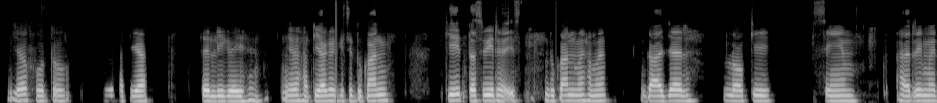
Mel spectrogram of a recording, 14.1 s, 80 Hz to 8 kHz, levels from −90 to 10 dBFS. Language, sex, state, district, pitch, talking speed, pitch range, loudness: Hindi, male, Jharkhand, Jamtara, 155 Hz, 110 wpm, 150-155 Hz, -17 LUFS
